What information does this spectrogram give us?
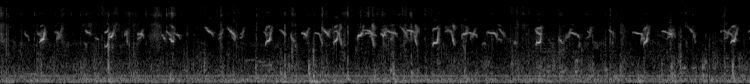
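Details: Newly hatched chicks of Sultan, Golden Sebright, Cochin and booted breeds, two days out of the incubator, peeping constantly in a dense chorus of high, down-slurred chirps overlapping several per second, with a steady low electrical hum behind.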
